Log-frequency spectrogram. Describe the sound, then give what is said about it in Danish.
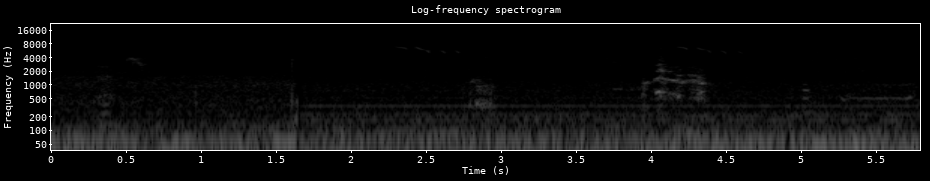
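Chickens cluck in short, scattered bursts inside a henhouse converted from a children's playhouse, with a few high chirping notes mixed in over a steady low background rumble and a faint hum. “nu skal det ikke øh, handle om høns det hele”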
